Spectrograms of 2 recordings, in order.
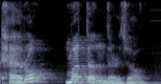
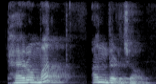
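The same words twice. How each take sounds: First: The words run together with no pause. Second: There is a pause right after the second word. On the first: The intended instruction is unclear. "हमने अल्प विराम हटा दिया" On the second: The listener is told to go inside without waiting. "कह रहा है कि आ जाओ, अंदर आ जाओ"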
